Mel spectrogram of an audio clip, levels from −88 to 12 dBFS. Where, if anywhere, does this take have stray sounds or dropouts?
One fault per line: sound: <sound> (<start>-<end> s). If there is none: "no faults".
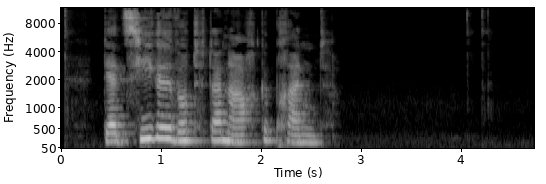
no faults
